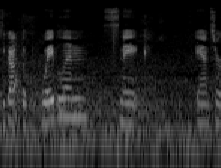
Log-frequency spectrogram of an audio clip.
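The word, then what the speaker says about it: Pueblan: The pueblin, it's pronounced like it has a W in it.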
